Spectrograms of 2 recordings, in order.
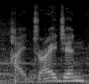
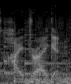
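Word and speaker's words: Hydreigon: it is gif and it is not hydrogen it is high dragon thank you and good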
